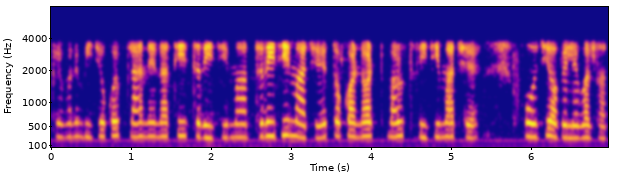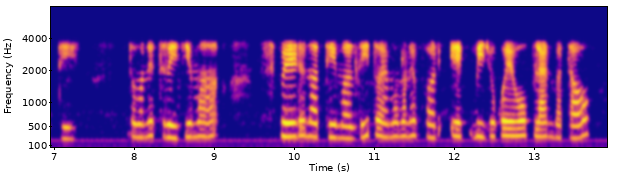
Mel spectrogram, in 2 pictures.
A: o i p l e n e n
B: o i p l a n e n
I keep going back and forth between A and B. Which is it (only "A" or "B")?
B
